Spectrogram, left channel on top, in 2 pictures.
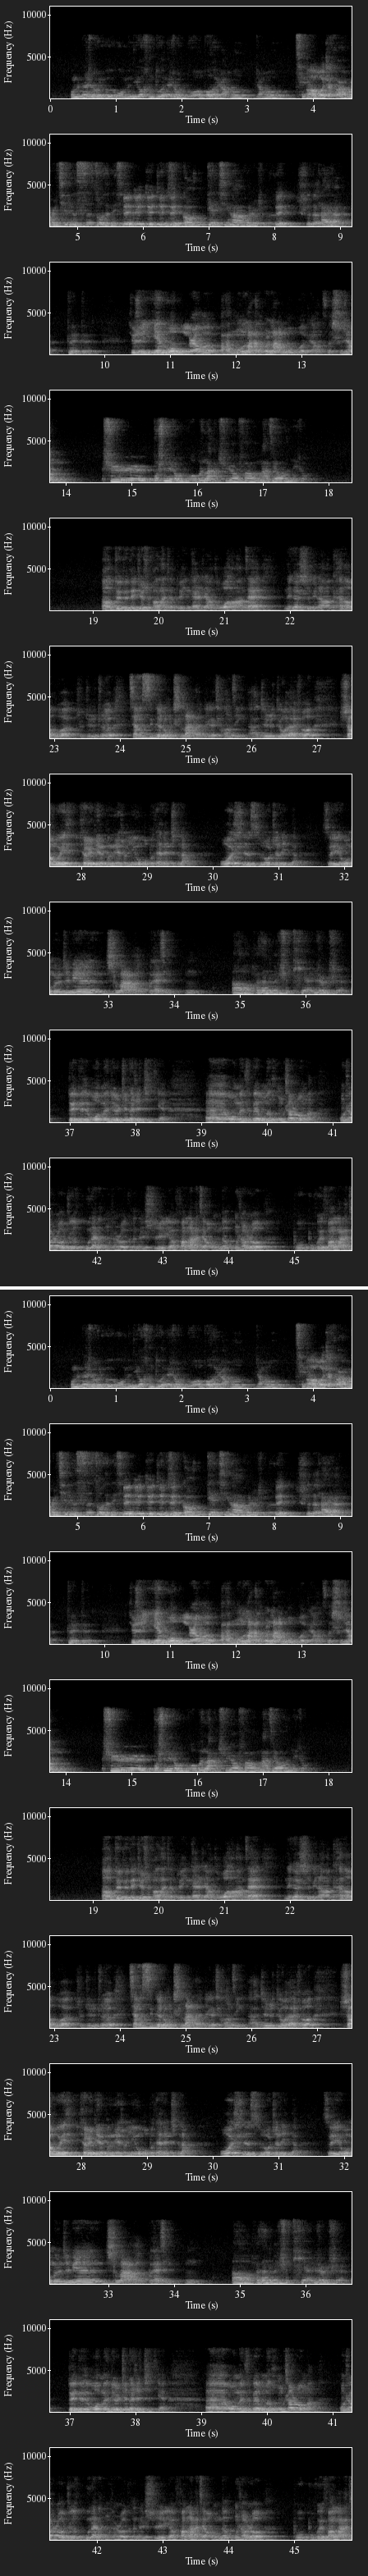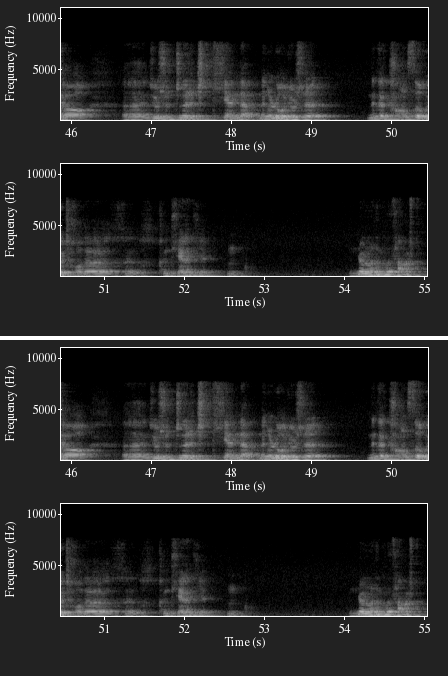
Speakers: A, on the right (about 65°); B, on the right (about 25°).
A: 我们那时候有我们有很多那种萝卜，然后然后切成块儿或者切成丝做的那些那些糕点心啊或者什么
B: 哦，我知道，对对对对对对，是的，
A: 菜啊什么的对对，
B: 就是腌萝卜，
A: 嗯，
B: 然后把它弄辣的或者辣萝卜这样子，是这样子吗？
A: 是不是那种萝卜辣，是要放辣椒的那种
B: 哦，对对对，就是放辣椒，对，应该是这样子。我好像在那个视频上看到过，这这这江西各种吃辣的这个场景啊，就是对我来说稍微 <laughs> 有一点不能接受，因为我不太能吃辣，我是苏州这里的，所以我们这边吃辣不太行。嗯。
A: 啊？好像你们吃甜是不是？
B: 对对对，我们就是真的是吃甜，呃，我们特别我们的红烧肉嘛，红烧肉这个湖南的红烧肉可能是要放辣椒，我们的红烧肉不不会放辣椒，嗯、就是真的是吃甜的，那个肉就是那个糖色会炒的很很甜很甜，嗯嗯，
A: 用了很多糖。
